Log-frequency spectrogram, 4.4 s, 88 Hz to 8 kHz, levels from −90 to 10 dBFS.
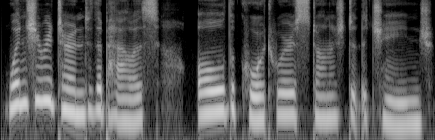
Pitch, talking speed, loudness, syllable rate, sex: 200 Hz, 195 wpm, -17 LUFS, 5.8 syllables/s, female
